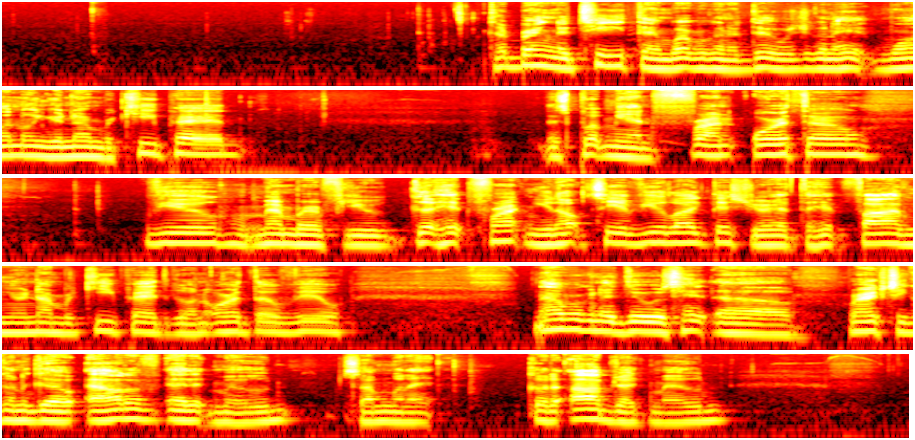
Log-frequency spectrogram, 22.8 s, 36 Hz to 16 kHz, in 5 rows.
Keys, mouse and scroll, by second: 2.3-4.1 middle drag, 5.6 KP_1, 6.4-8.8 middle drag, 9.8-11.6 middle drag, 21.1-22.3 drag.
